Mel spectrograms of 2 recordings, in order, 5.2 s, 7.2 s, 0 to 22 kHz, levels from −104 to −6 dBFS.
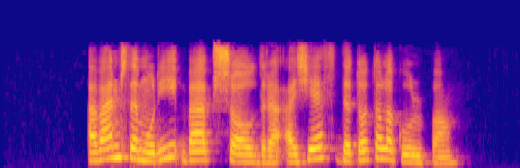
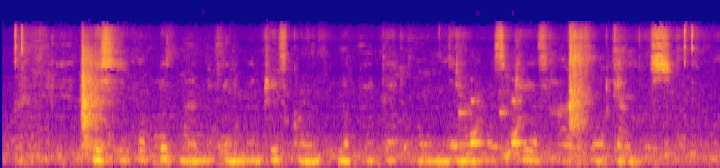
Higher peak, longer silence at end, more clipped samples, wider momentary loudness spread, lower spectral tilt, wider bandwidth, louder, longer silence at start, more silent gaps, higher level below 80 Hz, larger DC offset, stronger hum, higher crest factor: about the same, -2 dBFS vs -2 dBFS; first, 0.65 s vs 0 s; neither; second, 8 LU vs 15 LU; about the same, -3.5 dB/octave vs -3 dB/octave; second, 8 kHz vs 12.5 kHz; first, -17 LUFS vs -21 LUFS; first, 0.9 s vs 0.05 s; neither; about the same, -62 dBFS vs -60 dBFS; neither; neither; second, 16 dB vs 22 dB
